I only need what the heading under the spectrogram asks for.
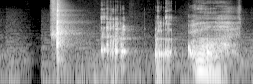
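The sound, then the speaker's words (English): A string of four loud burps in quick succession, the first a sharp blast and the last a longer, rumbling belch, with no talking over them. “I hope you guys can hear these fucking burps coming out of me.”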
